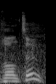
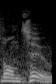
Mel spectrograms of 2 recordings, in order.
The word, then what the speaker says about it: Ventoux: Especially if it has to climb the Mont Ventoux. Yeah, and we're on here. Is that, it's still pronounced Ventoux?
